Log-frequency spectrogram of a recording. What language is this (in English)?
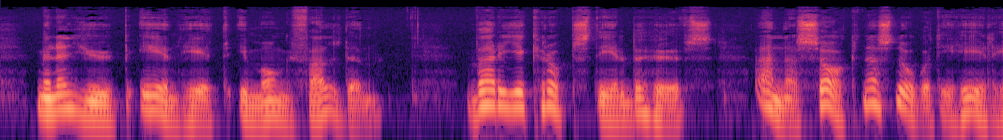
Swedish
